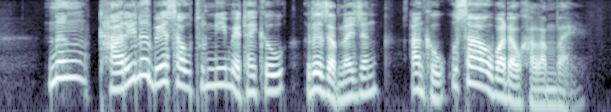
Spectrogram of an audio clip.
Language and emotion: Bodo, surprised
